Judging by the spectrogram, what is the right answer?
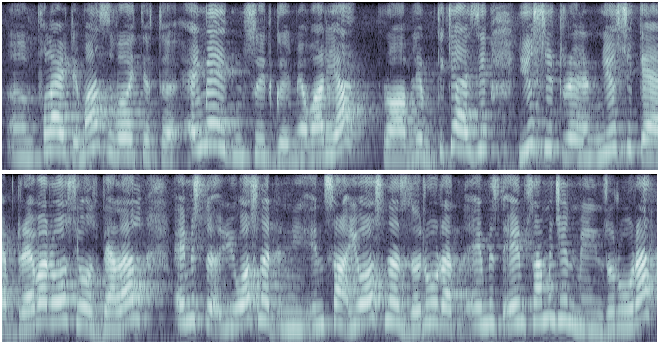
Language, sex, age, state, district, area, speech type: Kashmiri, female, 30-45, Jammu and Kashmir, Budgam, rural, spontaneous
